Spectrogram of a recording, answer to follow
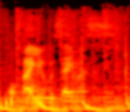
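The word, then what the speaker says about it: Ohayo gozaimasu (おはようございます): Y bueno, pues ahora vamos a otro tiempo del día, y en este caso es buenos días, que se pronuncia Ohayo gozaimasu.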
